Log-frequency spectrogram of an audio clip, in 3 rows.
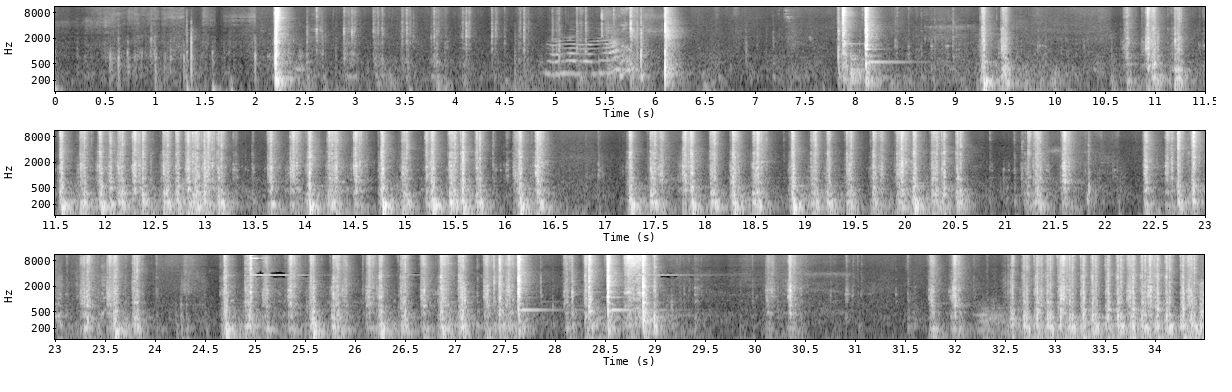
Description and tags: SonicSnaps-IDES-FR-perkins-brailler1
Someone writing on a Perkins Brailler.
A typewriter that types and prints Braille.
